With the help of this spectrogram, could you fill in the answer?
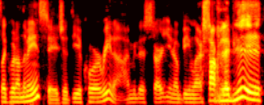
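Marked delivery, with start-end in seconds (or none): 2.7-3.5 loud, hammy mock French accent. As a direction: yell it in a cartoon French accent. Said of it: "learning some French terms to yell".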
